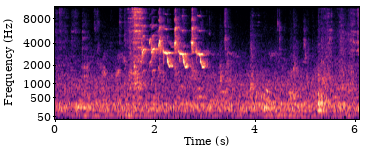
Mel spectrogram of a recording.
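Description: A bird calling close by: a run of about four quick, falling chirps about a second and a half in, the loudest sound here. Under it, soft clicks and scrapes of fingers mixing rice on a steel plate.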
